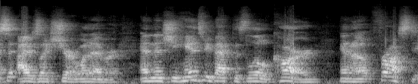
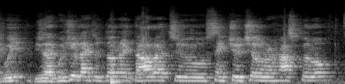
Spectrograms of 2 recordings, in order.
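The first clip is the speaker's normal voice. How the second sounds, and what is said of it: Badly done unidentified put-on accent. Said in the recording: “That's a terrible accent. I don't even know what it was that I just did.”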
